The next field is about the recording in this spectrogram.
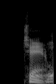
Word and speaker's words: CHAM: And not only that, but we see that her band, Sham, I'm not sure how to pronounce it, has broken. – Yeah, I think it's Cham. – Cham.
